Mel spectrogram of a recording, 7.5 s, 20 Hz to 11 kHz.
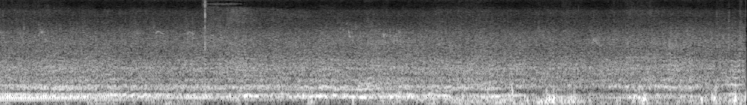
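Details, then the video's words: Honey bees swarming in flight around a hive entrance during sunny February weather, recorded by a GoPro Hero 7 Black within a foot of the hive; dense, even droning buzz with passing bees shifting the hum's pitch. "4K Honey Bees - ambient video and audio"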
